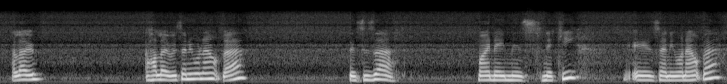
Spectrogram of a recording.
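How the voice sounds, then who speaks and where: A woman's voice: mid-range voice, a little mellow, natural voice, poor audio. A woman playing a lone person radioing out from Earth in an audio drama, calling out repeatedly in a projected voice.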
